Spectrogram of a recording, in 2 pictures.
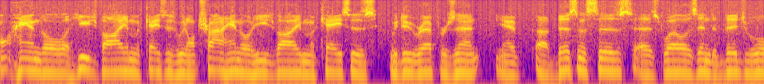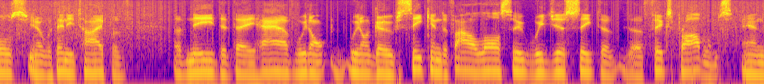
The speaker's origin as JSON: {"language": "English", "town": "Mobile", "region": "Alabama", "country": "United States", "tie": "born or raised there", "said": "I grew up here in Mobile."}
